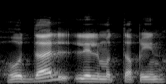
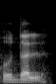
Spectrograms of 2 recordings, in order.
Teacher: اگر تنوین یا نون ساکن کے بعد لام آ جائے یا رے آ جائے تو آواز کو لام اور رے میں بدلنا ہے اور غنّہ نہیں کرنا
